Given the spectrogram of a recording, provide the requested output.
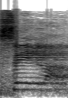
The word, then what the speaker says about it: Selah: Selah. That's how you pronounce it.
